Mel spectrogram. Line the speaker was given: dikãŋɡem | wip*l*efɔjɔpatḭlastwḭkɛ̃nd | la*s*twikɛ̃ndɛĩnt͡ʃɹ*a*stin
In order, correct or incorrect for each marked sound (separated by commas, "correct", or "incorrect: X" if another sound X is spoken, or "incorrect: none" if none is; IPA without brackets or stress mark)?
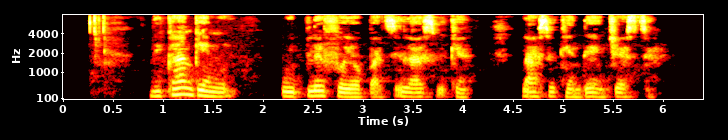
correct, correct, incorrect: ɛ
